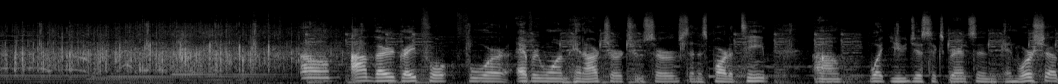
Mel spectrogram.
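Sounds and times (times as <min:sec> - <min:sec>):
audience clapping: 0:00.0 - 0:04.2
speech: 0:03.0 - 0:10.5.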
